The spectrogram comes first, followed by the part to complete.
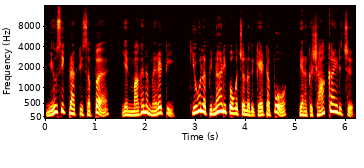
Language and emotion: Tamil, surprised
